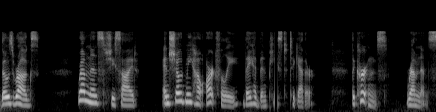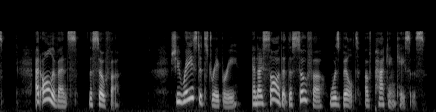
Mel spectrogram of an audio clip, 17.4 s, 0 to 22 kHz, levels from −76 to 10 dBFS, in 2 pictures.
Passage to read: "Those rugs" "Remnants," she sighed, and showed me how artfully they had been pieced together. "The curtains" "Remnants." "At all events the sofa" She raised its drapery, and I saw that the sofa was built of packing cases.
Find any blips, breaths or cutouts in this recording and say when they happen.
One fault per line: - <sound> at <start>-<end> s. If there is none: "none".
- dropout at 5.5-5.5 s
